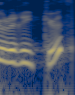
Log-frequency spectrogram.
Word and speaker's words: Ulrike: Donc moi, c'est Ulrike, ça vient de la prononciation du premier coup.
